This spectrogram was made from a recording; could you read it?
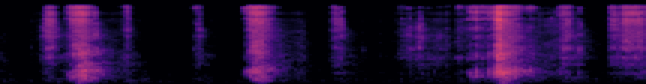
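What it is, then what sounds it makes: Floral foam block being crushed. Fingertips press down hard on a solid green floral foam brick, crushing it and leaving rows of dents along the edge. Three main dry, crunchy crackles stand out, with fainter crumbly rustles between them; each burst is short, with a midrange body and a bright, gritty hiss.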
